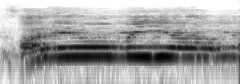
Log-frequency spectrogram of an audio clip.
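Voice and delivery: drawn-out high loud call. Acted. Angry gopi calls out to Maiya at the door, loud and slow. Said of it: "मैया को आवाजें लगा रही".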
